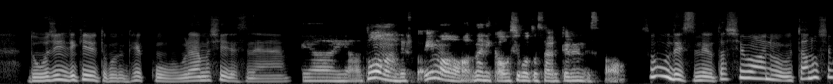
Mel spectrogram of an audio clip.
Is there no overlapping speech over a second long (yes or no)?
yes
